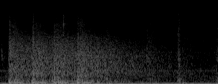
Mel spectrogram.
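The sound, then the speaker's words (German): Distant gunfire in the video game Totally Accurate Battlegrounds crackles as a rapid series of sharp shots, with a dull rumble behind them that lasts about two seconds. “Da drüben ist einer. Da, ist einer. da drüben wird geballert. Verdammt, ich versteck mich.”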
